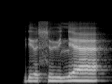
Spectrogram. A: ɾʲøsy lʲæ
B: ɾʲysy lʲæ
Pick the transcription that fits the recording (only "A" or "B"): A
